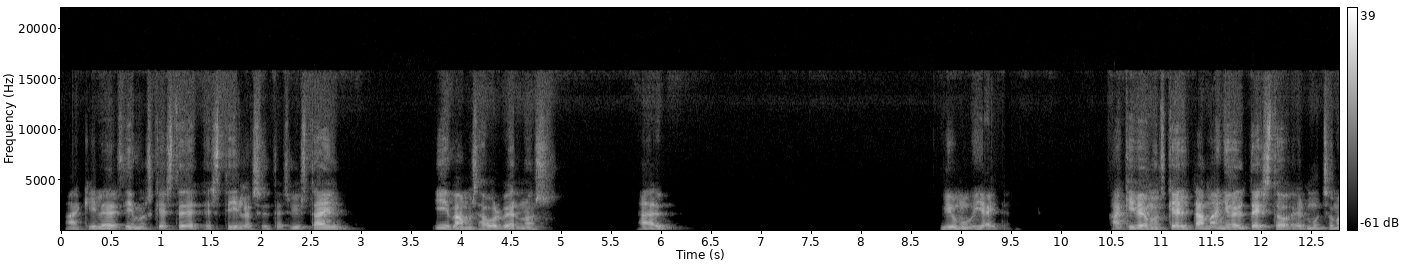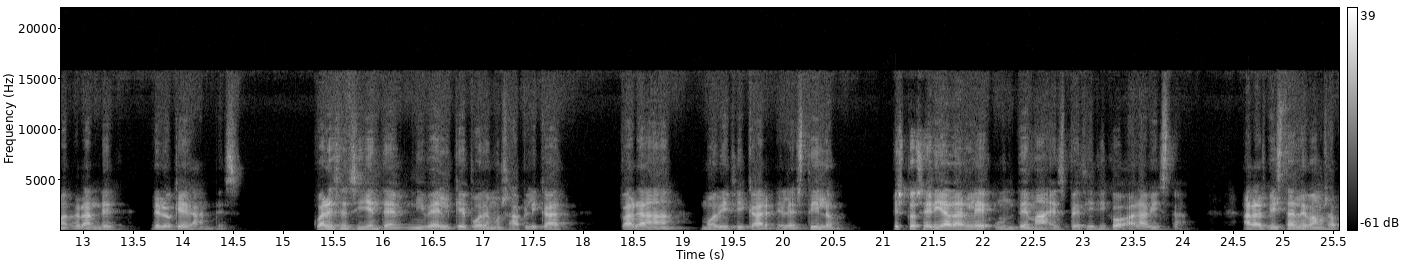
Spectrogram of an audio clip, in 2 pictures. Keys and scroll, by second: 1.6 Return.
